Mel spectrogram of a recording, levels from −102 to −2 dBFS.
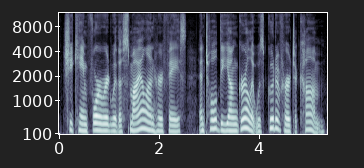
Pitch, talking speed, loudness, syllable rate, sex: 190 Hz, 235 wpm, -17 LUFS, 4.7 syllables/s, female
